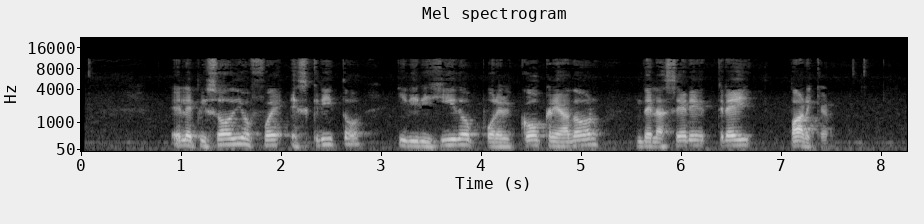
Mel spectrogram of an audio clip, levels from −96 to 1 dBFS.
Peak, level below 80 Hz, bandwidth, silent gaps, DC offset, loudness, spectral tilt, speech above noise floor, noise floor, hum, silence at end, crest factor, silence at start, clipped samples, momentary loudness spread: -6 dBFS; -58 dBFS; 11.5 kHz; none; under 0.1%; -26 LUFS; -5.5 dB/octave; 35 dB; -61 dBFS; none; 0.8 s; 20 dB; 0.9 s; under 0.1%; 12 LU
